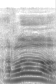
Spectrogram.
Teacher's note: Ro ini secara makhraj ya ada di allisan ya. Ujung tepi lidahnya menyentuh langit-langit depan ya.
